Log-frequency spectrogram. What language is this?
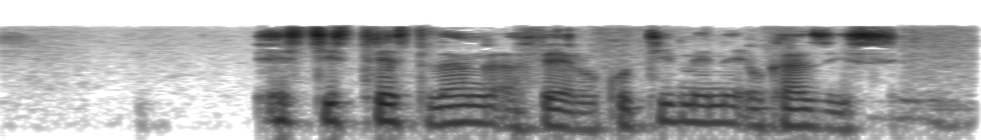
Esperanto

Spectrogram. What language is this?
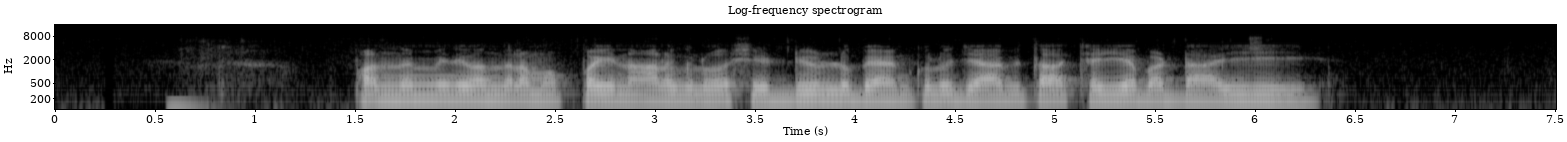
Telugu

